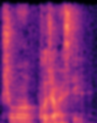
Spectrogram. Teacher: in Persian, you have gentle rising intonation in questions. For example, shoma koja hastid, meaning where are you?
